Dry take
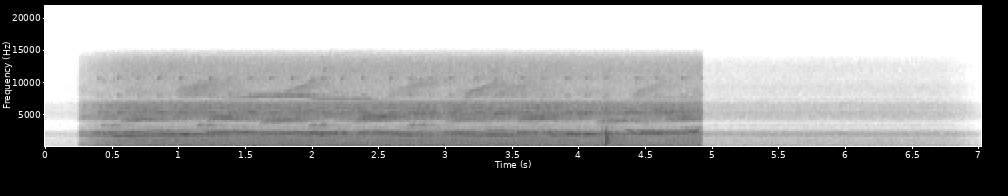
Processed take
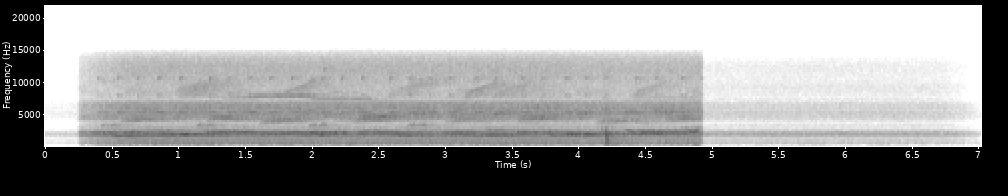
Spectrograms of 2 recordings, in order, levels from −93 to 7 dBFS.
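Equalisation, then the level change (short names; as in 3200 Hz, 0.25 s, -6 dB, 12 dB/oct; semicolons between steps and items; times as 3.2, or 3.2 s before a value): rippled Chebyshev high-pass 540 Hz, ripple 9 dB; high shelf 8300 Hz +8 dB; 0.0 dB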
